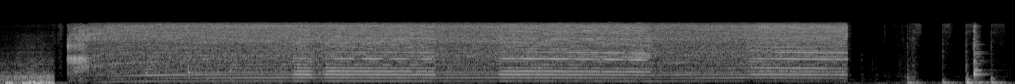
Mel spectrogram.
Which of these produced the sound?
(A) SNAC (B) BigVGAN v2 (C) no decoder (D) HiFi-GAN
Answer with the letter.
C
